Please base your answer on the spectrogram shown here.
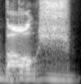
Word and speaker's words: Baulch: Bulch. Bulch. Yeah. This Bolsh bloke I think Duckley wanted king at you from behind me.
